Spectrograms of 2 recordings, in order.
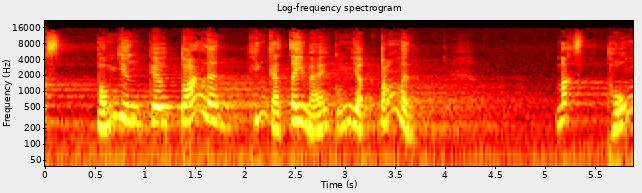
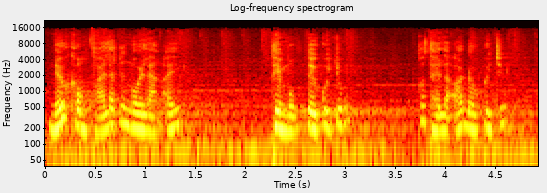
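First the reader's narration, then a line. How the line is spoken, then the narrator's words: Muttering to himself. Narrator (Vietnamese): Max lẩm bẩm nói một mình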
